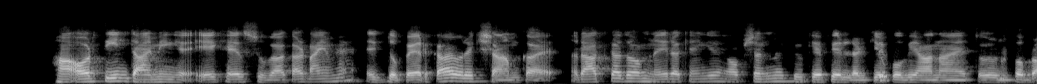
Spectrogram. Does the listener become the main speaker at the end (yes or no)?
no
